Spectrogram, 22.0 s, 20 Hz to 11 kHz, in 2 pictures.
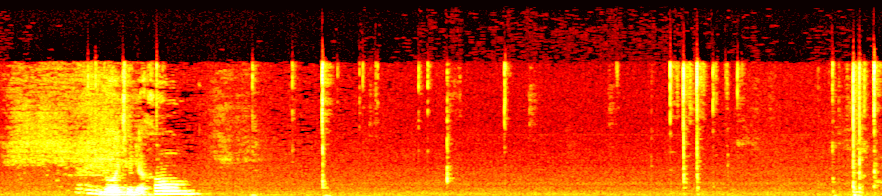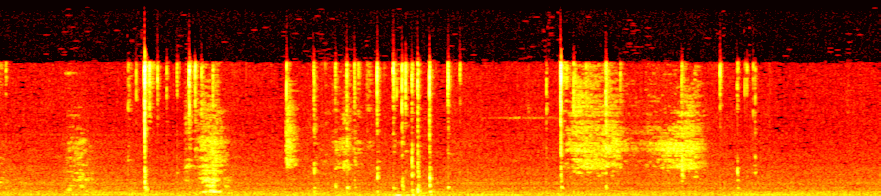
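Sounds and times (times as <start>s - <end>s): computer keyboard keystrokes: 3.6s - 6.4s, 8.4s - 9.3s, 10.4s - 11.2s, 12.6s - 13.8s, 14.8s - 16.8s, 17.9s - 18.9s, 19.5s - 20.6s.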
